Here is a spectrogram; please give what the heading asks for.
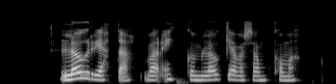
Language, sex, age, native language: Icelandic, female, 20-29, Icelandic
